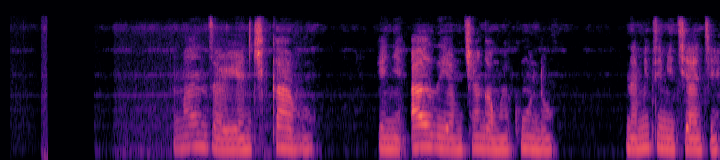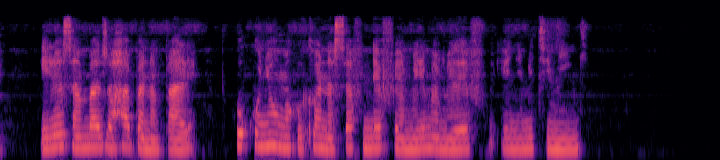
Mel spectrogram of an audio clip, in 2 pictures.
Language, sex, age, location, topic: Swahili, female, 18-24, Dar es Salaam, agriculture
